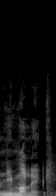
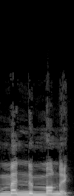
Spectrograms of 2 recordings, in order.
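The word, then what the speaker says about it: mnemonic: You see it's not pneumonic. No. Mennemonic.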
